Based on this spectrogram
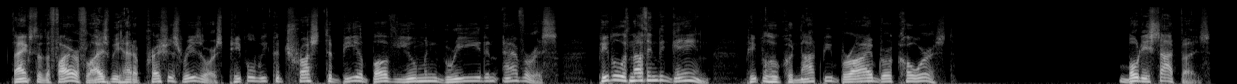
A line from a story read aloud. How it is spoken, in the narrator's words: said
